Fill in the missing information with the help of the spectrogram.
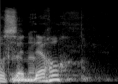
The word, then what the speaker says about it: Verdejo: Felix Verdejo. – That was close. – So Verdejo. How you say it? – Wow. – Yeah, that's right. That's good.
